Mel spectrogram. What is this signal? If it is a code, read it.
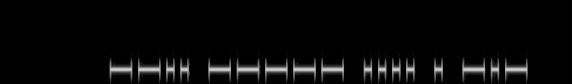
Morse code, heard as a keyed tone, about 17 wpm, 700 Hz. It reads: Z0HEK
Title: Code Groups - 5 Letter:Numbers - 17wpm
